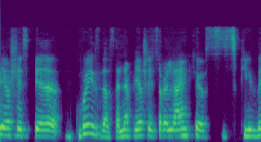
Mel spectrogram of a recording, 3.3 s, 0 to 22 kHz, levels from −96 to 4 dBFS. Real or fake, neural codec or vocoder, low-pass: fake; codec, 24 kHz, 1 kbps, SNAC; 9.9 kHz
